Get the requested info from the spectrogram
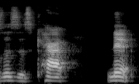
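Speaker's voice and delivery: "catnip" split in two beats, cat then nip; pause in catnip. Shown as a demonstration. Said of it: "took a little bit of a pause in between the cat and the nip".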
